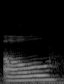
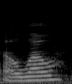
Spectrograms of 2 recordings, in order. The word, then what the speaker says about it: OwO: And her name is, like, pronounced Owl, or whatever, but her name is spelled capital O, lowercase w, capital O. Her name is literally Owo.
